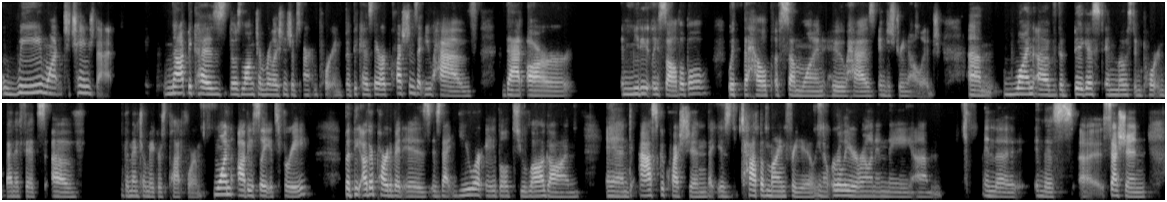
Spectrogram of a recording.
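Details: Adult woman speaking; normal speech.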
